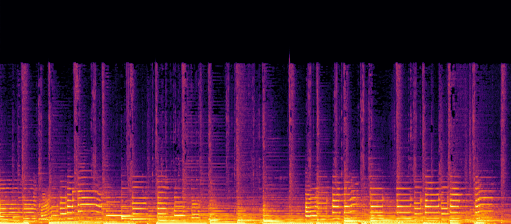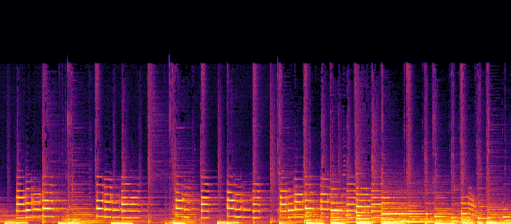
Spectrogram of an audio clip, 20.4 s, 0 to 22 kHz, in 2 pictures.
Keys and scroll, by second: 12.1 F1, 12.9 -.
